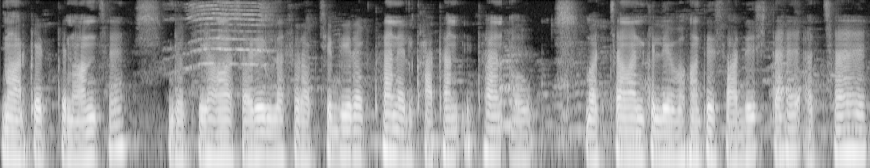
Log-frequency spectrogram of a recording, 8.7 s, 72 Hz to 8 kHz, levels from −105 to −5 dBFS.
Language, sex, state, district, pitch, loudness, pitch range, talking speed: Chhattisgarhi, male, Chhattisgarh, Rajnandgaon, 95 Hz, -18 LUFS, 95-105 Hz, 180 wpm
